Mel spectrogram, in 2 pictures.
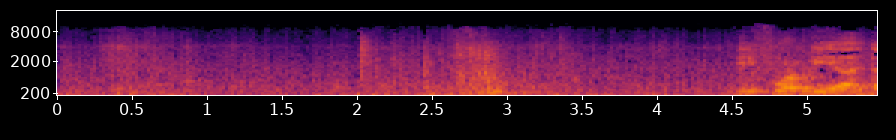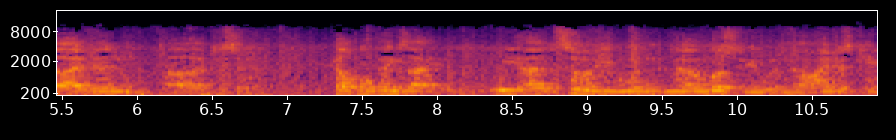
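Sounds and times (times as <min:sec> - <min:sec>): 
steady room noise: 0:00.0 - 0:10.9
sliding door thudding shut: 0:02.5 - 0:03.2
speech: 0:04.6 - 0:10.9.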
